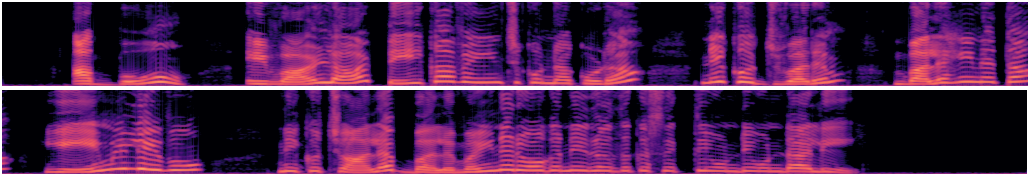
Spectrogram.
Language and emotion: Telugu, surprised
